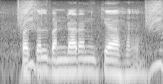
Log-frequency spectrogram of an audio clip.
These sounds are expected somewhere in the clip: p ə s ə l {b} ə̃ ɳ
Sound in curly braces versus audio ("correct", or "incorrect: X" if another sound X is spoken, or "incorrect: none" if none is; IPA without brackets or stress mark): correct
